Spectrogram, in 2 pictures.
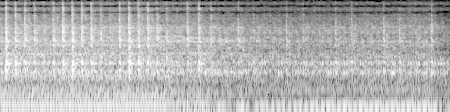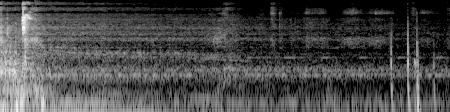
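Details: Cummins diesel idling with a steady low knock about two or three per second until shutoff; flex plate, rod or main bearing suspected, not confirmed.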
